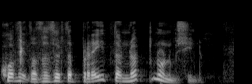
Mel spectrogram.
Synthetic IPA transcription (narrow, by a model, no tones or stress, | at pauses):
kʰɔːmhɪt̪naθaðθʏɾ̥t̪aðpɾeːjt̪anœpnɔnʏmsḭːnʏ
